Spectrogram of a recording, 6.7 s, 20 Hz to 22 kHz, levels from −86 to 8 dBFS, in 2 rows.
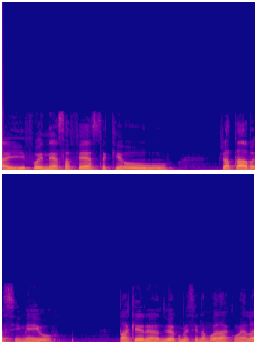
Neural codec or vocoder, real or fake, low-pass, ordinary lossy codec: none; real; none; none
